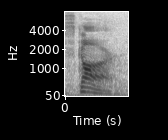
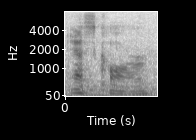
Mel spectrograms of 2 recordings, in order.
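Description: First: It is said as one syllable, scar. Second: The letter S is said separately, then car. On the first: The speaker calls it right. "it's the scar" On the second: The speaker calls it wrong. "not the S-car"

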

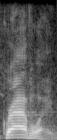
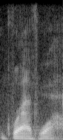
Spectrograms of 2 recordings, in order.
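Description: First: The name is said the way locals say it. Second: The name is said the way outsiders say it. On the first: The speaker is from the area. The speaker calls it right. "It's gravelly. We're in Missouri" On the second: The speaker is not from the area. The speaker calls it wrong. "they would pronounce it gravois"

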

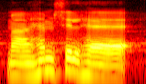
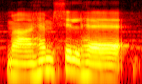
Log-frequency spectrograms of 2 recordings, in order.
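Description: The two takes are said the same way.

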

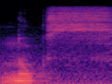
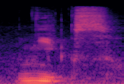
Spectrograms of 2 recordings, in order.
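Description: First: The vowel is an 'oo' sound. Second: The vowel is an 'ee' sound. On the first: The speaker calls it wrong. "говорят, неправильно произносит он" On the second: The speaker calls it right. "он говорит Никс"

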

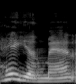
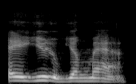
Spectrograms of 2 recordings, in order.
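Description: First: The greeting sounds respectful and friendly. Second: The greeting sounds offensive and condescending.

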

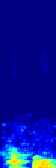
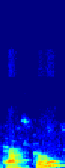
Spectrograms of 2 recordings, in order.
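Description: First: The T sound is not pronounced. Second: The T sound is clearly pronounced. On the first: The speaker calls it right. "the T is silent" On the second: The speaker calls it wrong. "so it's not castle"

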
